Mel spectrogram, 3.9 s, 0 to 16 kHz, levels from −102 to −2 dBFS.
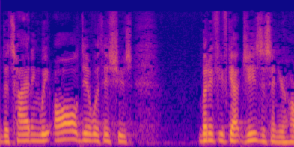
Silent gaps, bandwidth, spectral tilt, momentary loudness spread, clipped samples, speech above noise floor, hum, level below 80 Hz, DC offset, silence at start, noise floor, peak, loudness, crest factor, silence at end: none; 12.5 kHz; -6.5 dB/octave; 9 LU; under 0.1%; 40 dB; none; -74 dBFS; under 0.1%; 0 s; -70 dBFS; -12 dBFS; -30 LUFS; 20 dB; 0 s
